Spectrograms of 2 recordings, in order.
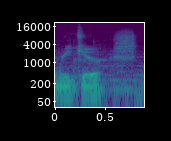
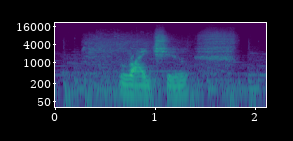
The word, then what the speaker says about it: Raichu: I was trying to call him Riku. Raichu.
